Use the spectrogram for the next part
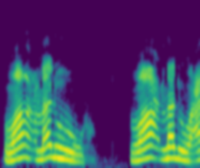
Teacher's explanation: لو کو لمبا کرنا ہے، حروف مدہ ہے، 1 سیکنڈ کی مد کر کے یا 1 الف کے برابر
